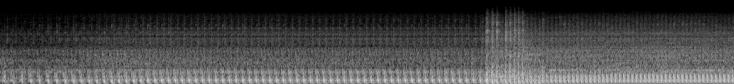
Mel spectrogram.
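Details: Honda HRR216 mower out of winter storage, auto-choke set to fast: even, regular putter at about three pulses a second, then a short throttle change and a smooth steady hum. Normal running.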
